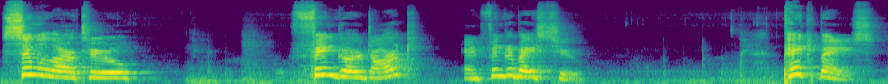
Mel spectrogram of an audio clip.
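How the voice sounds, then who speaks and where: A woman rambling through a keyboard sound demo, thinking aloud, halting and repeating herself with questions. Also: sits high, expressive. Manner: halting, repetitive, questioning, often muttering to self.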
